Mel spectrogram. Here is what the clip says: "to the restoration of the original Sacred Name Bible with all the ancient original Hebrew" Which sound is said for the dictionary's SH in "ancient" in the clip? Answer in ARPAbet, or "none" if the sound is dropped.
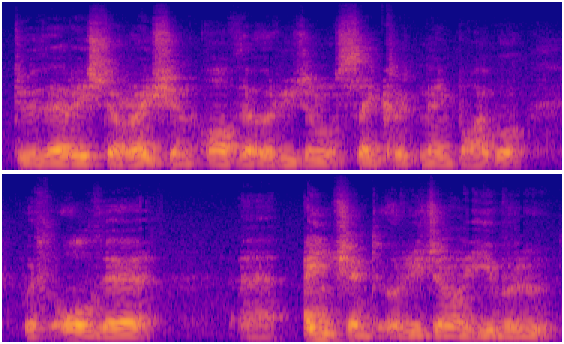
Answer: SH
